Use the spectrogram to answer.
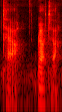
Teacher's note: use more of a clear vowel and a true t in your second syllable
